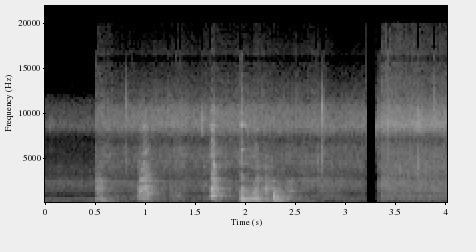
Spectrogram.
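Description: Masala fries in a pan for a spiced boiled egg fry, a bright close sizzle with repeated scraping stirs in bursts, a brief cut of silence near the end, then the sizzle resumes.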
